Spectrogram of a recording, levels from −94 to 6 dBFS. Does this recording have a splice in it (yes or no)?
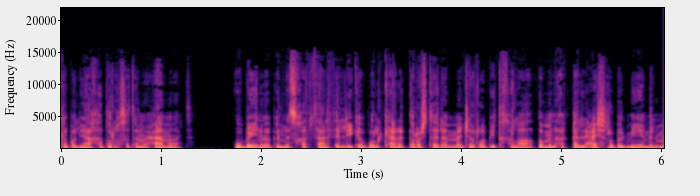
no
